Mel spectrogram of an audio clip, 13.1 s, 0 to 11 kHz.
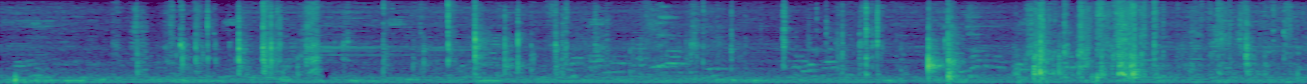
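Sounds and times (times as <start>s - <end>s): packaging rustling: 10.2s - 13.0s.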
